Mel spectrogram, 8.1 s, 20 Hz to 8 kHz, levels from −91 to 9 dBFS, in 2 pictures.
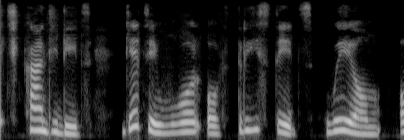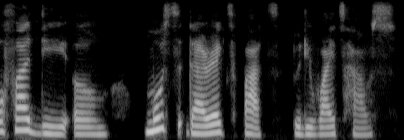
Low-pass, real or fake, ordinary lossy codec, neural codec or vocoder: none; fake; none; codec, 16 kHz, 4 kbps, X-Codec, WavLM features, trained on Multilingual LibriSpeech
